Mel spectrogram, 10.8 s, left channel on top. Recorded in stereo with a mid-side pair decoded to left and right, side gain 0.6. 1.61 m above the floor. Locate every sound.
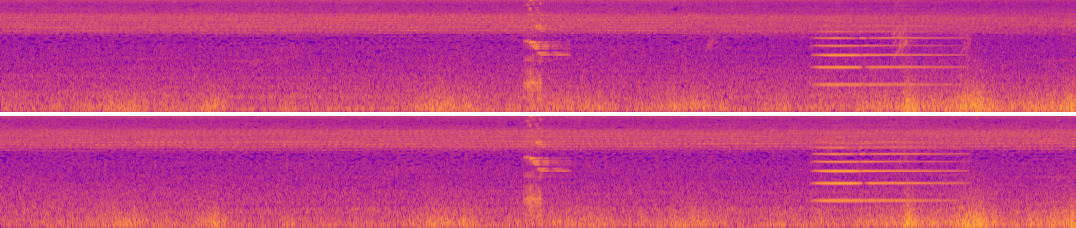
5.2 s a piano: straight ahead
8.1 s a violin: 20° right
